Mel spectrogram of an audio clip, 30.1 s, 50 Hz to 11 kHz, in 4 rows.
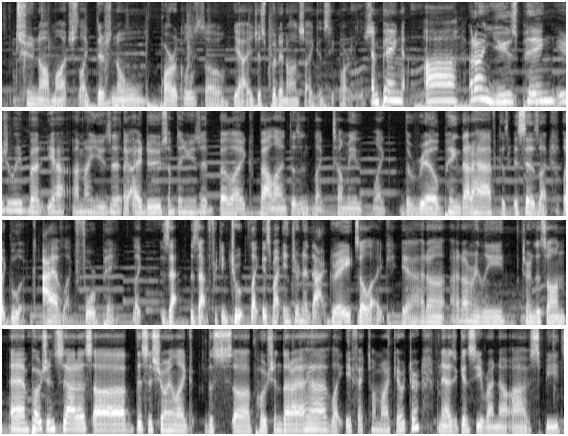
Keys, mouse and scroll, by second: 25.0 click, 25.9 click, 26.0 click, 26.5 w, 26.8 space, 27.2 click, 27.2 right click, 27.7 click, 27.7 right click, 28.3 a.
